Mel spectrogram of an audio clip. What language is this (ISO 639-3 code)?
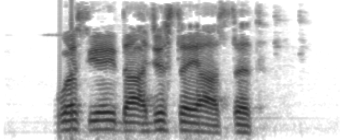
ydg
